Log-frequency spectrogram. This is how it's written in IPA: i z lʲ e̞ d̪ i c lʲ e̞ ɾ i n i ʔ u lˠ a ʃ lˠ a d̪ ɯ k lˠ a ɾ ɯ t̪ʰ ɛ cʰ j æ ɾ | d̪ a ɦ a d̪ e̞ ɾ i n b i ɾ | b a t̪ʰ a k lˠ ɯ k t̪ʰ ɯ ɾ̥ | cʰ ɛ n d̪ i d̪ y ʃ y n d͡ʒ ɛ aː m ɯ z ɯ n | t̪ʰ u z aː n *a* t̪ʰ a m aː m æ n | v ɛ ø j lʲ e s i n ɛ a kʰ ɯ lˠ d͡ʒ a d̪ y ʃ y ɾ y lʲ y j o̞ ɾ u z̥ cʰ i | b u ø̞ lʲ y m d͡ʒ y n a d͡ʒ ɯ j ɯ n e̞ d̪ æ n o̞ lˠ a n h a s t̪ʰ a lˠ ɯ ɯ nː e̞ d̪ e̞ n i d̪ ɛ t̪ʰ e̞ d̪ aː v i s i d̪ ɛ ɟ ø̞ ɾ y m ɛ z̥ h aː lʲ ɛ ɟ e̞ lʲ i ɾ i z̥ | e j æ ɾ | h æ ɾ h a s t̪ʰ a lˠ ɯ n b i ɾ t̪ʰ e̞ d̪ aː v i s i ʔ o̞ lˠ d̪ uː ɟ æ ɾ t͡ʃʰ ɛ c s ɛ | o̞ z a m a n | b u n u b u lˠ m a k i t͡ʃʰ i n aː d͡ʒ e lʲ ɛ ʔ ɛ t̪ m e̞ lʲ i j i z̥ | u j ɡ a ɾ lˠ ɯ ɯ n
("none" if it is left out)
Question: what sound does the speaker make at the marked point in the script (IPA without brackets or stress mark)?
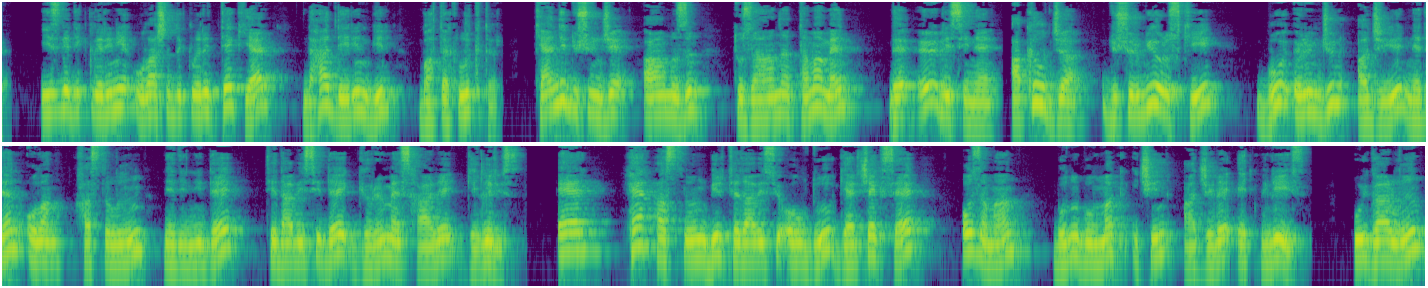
a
